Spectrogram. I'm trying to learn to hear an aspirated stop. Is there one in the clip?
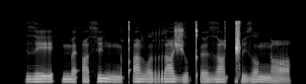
no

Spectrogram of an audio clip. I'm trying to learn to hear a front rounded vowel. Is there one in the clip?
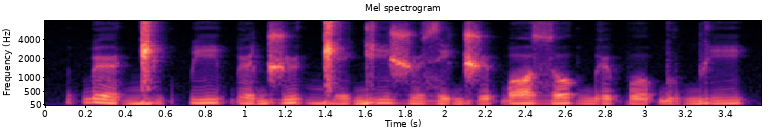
yes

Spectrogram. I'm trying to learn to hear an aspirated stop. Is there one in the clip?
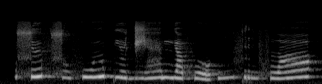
no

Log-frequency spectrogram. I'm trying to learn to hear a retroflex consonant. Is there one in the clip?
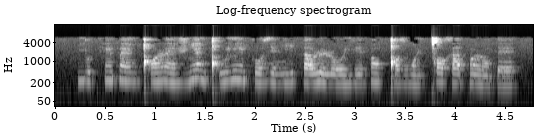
yes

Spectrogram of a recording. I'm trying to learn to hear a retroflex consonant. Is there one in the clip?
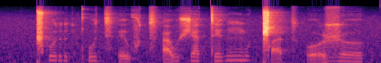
yes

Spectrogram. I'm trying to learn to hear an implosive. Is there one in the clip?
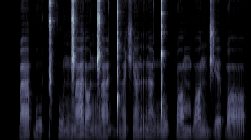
yes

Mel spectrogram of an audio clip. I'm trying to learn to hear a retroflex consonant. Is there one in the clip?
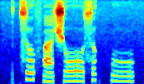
no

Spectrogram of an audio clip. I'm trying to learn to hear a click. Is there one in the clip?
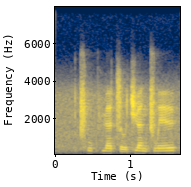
no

